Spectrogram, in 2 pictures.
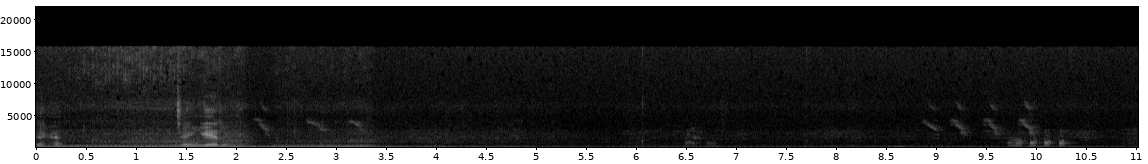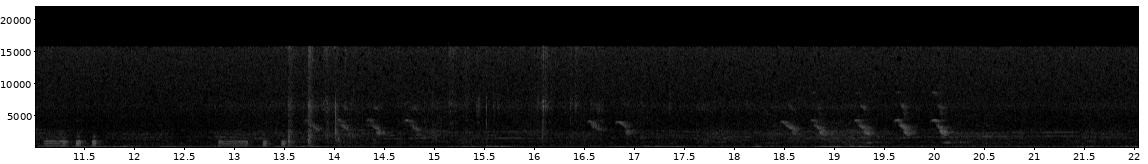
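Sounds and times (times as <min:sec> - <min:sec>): chickens clucking rapidly: 0:09.6 - 0:10.4, 0:11.0 - 0:11.8, 0:12.8 - 0:14.2.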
